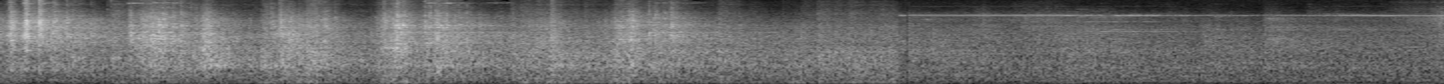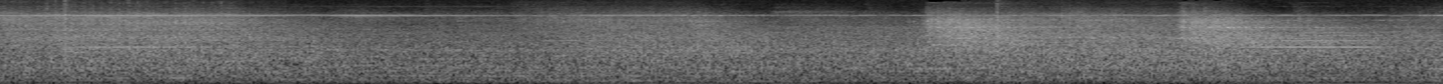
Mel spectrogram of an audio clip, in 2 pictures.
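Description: Machinery hums and clatters steadily in a large echoing hall.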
